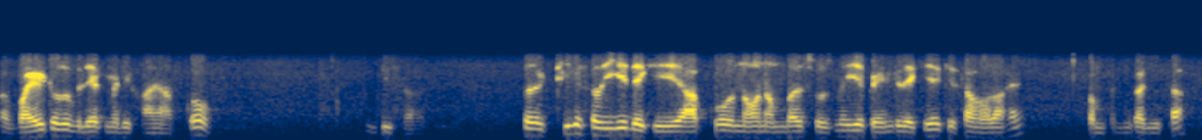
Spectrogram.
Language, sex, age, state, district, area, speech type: Hindi, male, 30-45, Madhya Pradesh, Harda, urban, conversation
